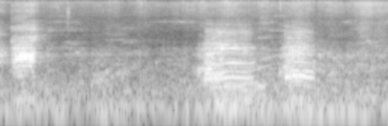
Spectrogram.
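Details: Swan at Bangladesh Nature Study Park, Ghorashal, Narsingdi, one of six at a park pond, giving three harsh, nasal honks, one short then two longer about half a second apart, over a low outdoor murmur.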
